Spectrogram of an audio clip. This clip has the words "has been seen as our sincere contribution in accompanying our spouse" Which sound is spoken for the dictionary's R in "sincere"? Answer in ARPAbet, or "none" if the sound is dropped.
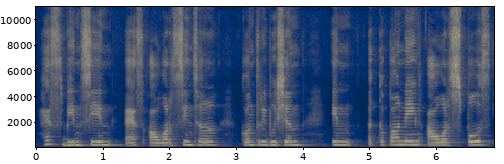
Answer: L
